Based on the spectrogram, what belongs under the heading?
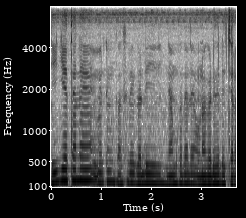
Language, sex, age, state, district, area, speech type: Santali, male, 18-30, West Bengal, Bankura, rural, spontaneous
